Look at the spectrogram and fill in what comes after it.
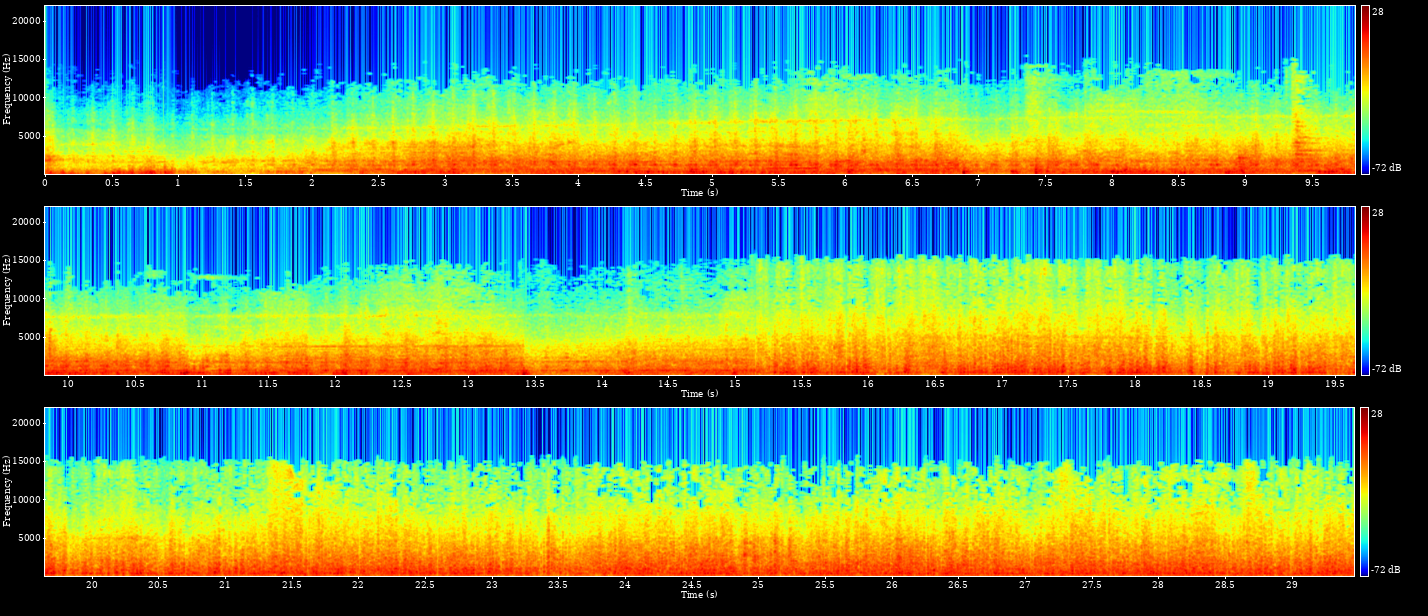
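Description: Indian Railways passenger train running on the track: a steady, loud running noise with occasional clicks from the wheels, swelling over the first few seconds and then holding level.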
